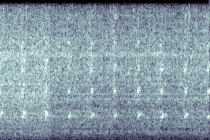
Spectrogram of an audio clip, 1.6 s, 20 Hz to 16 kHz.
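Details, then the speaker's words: 2002 Ford Taurus at idle with cylinder 1 misfire (new plugs and wires, likely coil): sharp high chirps about six times a second from the worn cam sensor synchronizer distributor shaft. "again sorry about the squeaking in the video here that's that cam sensor synchronizer distributor shaft is worn"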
